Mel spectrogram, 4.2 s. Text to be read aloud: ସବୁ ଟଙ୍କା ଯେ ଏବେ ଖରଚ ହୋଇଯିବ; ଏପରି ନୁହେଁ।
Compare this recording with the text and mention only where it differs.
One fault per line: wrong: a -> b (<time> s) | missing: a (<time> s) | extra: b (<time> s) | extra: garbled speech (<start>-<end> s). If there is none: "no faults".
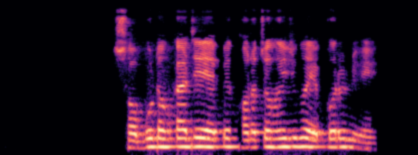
no faults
